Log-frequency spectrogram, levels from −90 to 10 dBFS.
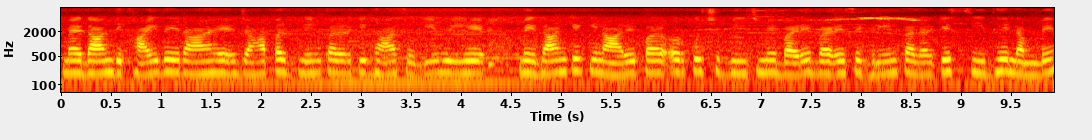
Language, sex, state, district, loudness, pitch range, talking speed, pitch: Hindi, female, Jharkhand, Jamtara, -20 LUFS, 185-200 Hz, 195 wpm, 195 Hz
